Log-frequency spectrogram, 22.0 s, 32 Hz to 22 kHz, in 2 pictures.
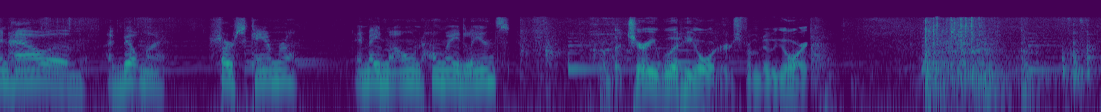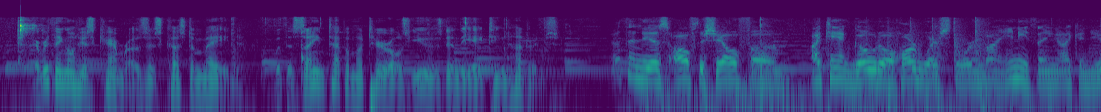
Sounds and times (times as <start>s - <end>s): Speech: 0.0s - 3.0s, 3.6s - 5.1s, 6.0s - 8.2s, 11.3s - 16.6s, 17.2s - 22.0s
Music: 0.0s - 22.0s.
